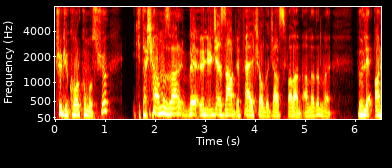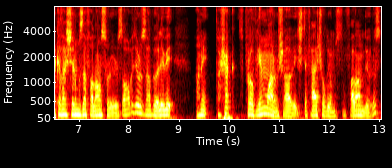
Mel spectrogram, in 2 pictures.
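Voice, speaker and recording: Against a quiet background, a man talks at a moderate pace in an animated tone with ordinary pitch variation. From Turkey, Izmir; Turkey. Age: 20s. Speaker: streamer. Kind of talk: casual storytelling on a livestream. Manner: animated, laughing.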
